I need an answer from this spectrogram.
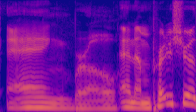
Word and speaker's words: Aang: go off of, and none of them say Ong. I want to know why not a single writer, producer, executive, actor said, but like, it's pronounced Aang, bro.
